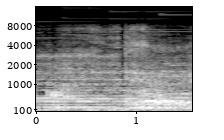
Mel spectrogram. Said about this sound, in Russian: Лев.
